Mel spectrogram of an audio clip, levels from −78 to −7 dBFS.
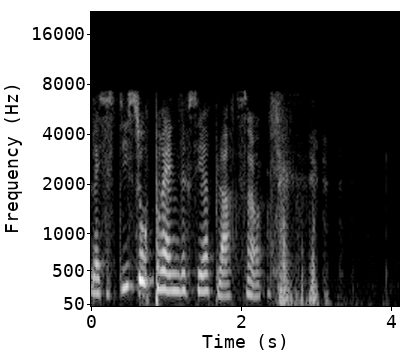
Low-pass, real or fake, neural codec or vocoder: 7.2 kHz; fake; codec, 16 kHz, 4 kbps, FreqCodec, smaller model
